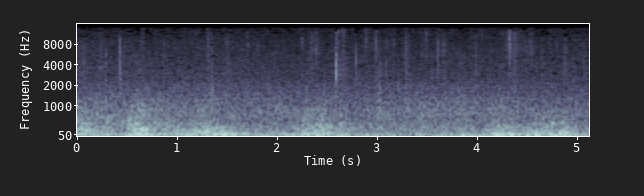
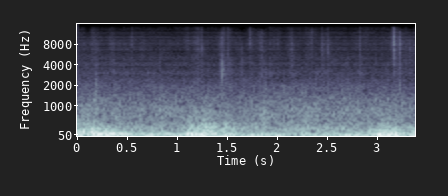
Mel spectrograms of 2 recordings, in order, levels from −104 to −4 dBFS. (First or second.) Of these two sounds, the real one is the first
